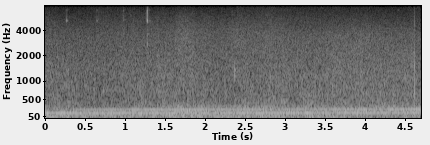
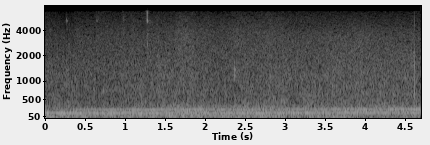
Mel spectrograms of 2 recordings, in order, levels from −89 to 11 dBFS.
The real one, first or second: first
